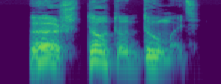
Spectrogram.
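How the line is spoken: Snorting grunt. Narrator (Russian): хмыкнул Мясников

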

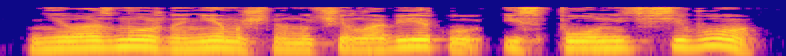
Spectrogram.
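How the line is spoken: Plain. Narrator (Russian): ответили ему братья

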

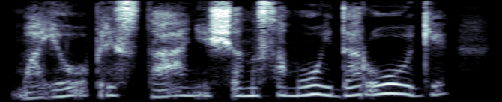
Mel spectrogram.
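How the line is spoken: Whisper. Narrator (Russian): шептал голос

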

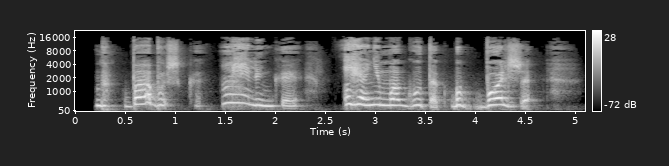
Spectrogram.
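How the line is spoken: Words through sobs. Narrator (Russian): сквозь всхлипы стали прорываться слова

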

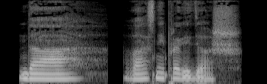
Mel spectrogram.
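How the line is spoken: Disappointed drawl. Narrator (Russian): с разочарованием протянула

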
